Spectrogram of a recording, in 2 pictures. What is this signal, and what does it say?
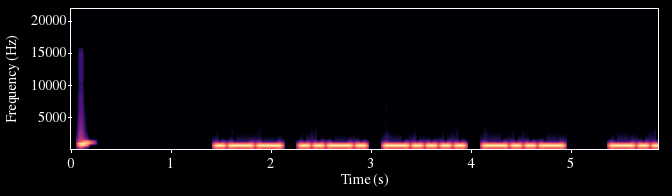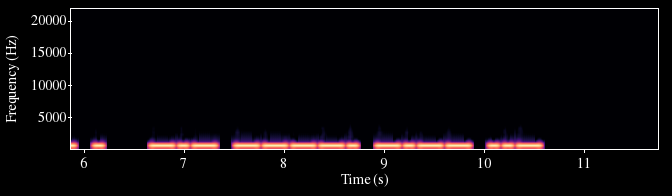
Morse code, heard as a keyed tone, about 17 wpm, 700 Hz. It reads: WF6X DE K9YU
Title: USA Callsign DE Callsign - 4 Characters - 17wpm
